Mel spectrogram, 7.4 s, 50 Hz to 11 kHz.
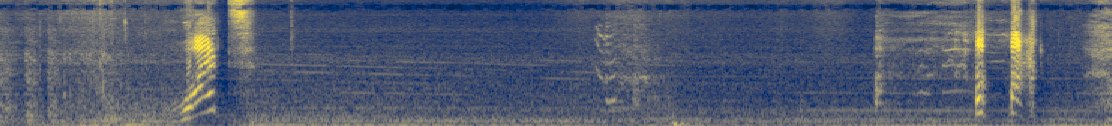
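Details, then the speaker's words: Ford F150 pickup with manual clutch, in neutral, after suspected starter solenoid clicking (starter tested good) and taping a damaged bare positive wire. Brief crank, then catches into a steady low rumble: normal cranking and start. "all right that's pretty dang exciting i don't know what happened but i know she's fired up now"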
